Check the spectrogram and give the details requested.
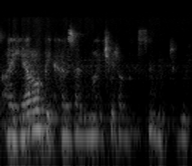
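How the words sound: It is said in a quiet, calm tone.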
